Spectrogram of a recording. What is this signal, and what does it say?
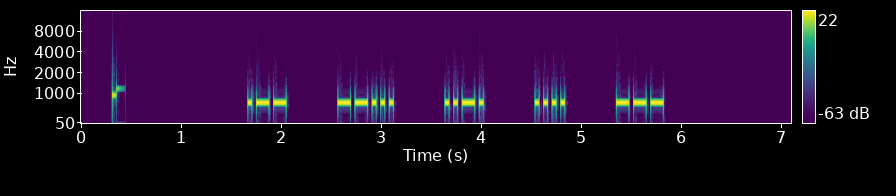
Morse code, heard as a keyed tone, about 28 wpm, spaced as for 13 wpm, 700 Hz. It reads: W7FHO
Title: USA Call Signs - 4x Character Spacing - 28wpm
